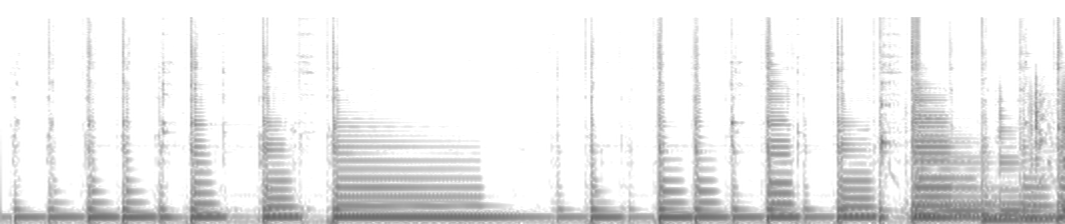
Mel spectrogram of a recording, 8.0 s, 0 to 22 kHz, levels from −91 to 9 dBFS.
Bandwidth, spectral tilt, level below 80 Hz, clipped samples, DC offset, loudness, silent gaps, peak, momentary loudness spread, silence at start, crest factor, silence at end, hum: 16 kHz; -6.5 dB/octave; -54 dBFS; under 0.1%; under 0.1%; -40 LUFS; none; -18 dBFS; 9 LU; 0 s; 20 dB; 0 s; none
